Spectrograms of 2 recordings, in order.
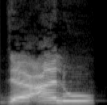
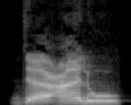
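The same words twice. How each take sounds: The two takes are said the same way.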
